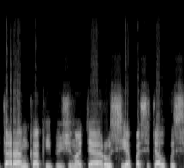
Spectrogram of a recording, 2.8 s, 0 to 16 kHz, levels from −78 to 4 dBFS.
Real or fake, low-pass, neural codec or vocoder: fake; 14.4 kHz; vocoder, 44.1 kHz, 128 mel bands, Pupu-Vocoder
